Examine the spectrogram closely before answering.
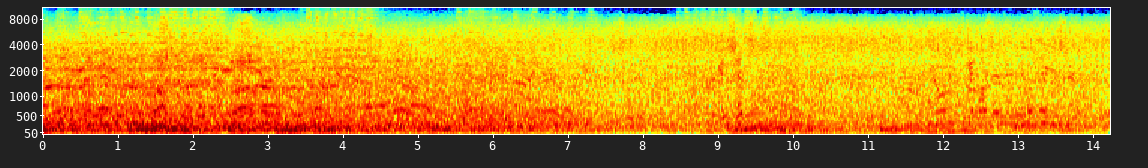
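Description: Men shout over the storm.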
